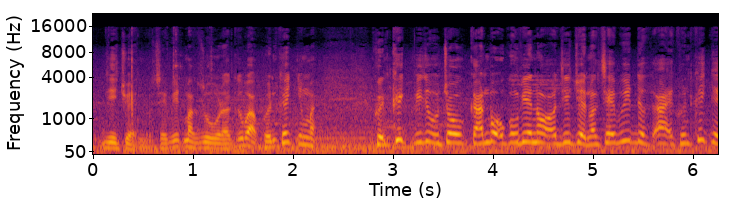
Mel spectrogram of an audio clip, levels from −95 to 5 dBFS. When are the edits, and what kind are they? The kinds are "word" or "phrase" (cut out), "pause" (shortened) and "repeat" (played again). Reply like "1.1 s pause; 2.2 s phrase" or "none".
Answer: 4.2 s word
